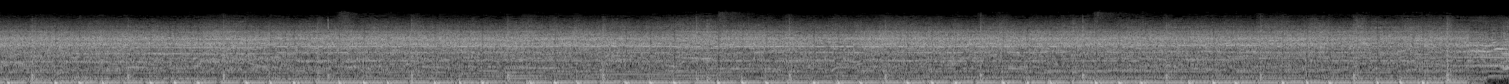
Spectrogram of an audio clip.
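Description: Loud, distorted rock instrumental passage with no vocals: a harsh, noisy wall of sound over a steady bass and rapid drum strokes.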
